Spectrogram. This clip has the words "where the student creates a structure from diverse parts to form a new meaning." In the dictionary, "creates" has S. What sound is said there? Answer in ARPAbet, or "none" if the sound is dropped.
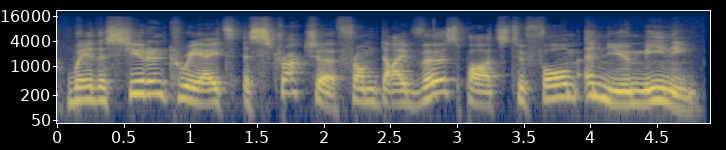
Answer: S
